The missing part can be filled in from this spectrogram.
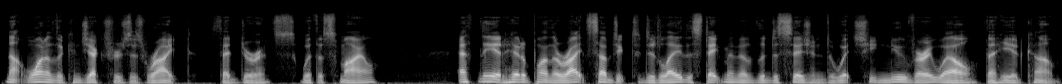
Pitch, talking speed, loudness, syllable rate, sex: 95 Hz, 205 wpm, -21 LUFS, 5.5 syllables/s, male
